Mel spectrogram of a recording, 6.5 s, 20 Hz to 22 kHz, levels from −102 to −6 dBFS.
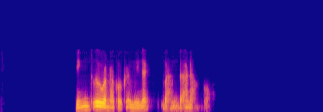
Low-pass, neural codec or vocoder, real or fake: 3.6 kHz; codec, 24 kHz, 0.9 kbps, WavTokenizer, small release; fake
